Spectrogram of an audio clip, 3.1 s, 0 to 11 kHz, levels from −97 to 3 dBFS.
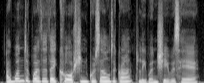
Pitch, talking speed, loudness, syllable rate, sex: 245 Hz, 215 wpm, -16 LUFS, 6.8 syllables/s, female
